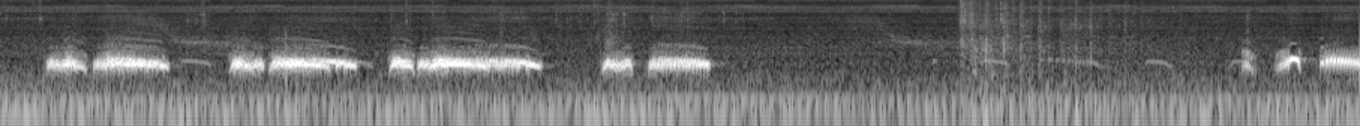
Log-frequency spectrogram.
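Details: Low hoarse dove coos during fighting: several grouped long notes with short lead-ins, then a pause broken by a burst of rustling noise, then two more short coos.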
